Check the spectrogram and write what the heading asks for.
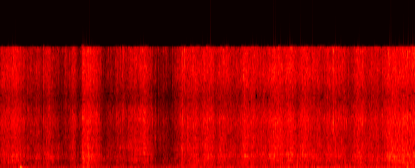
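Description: Thin plastic packaging bags crinkling and rustling irregularly as they are handled and opened.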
